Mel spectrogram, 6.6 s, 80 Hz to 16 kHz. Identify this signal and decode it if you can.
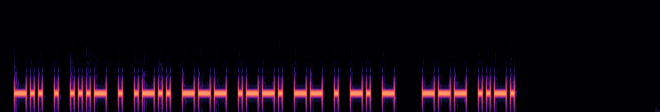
Morse code, heard as a keyed tone, about 37 wpm, 700 Hz. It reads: DEVELOPMENT OF
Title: Speed-Racing - Sets of 3 Words 30wpm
